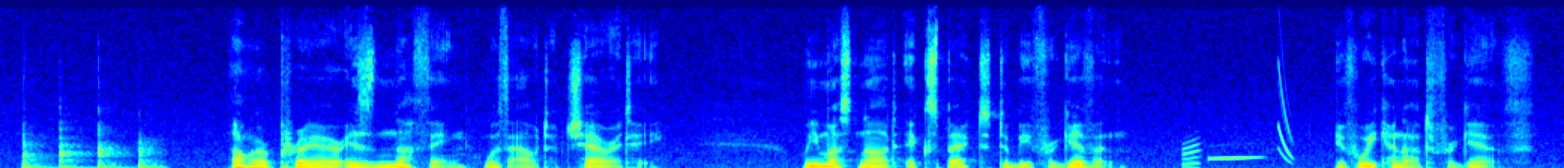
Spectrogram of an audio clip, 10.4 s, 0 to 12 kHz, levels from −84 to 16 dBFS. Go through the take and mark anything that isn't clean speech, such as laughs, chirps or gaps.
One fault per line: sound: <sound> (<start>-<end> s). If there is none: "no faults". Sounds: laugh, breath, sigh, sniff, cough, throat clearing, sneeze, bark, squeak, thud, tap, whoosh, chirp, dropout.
sound: thud (0.2-1.1 s)
sound: chirp (7.9-8.6 s)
